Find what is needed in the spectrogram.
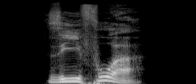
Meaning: singular imperative of vorsehen
- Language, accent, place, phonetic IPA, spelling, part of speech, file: German, Germany, Berlin, [ˌziː ˈfoːɐ̯], sieh vor, verb, De-sieh vor.ogg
